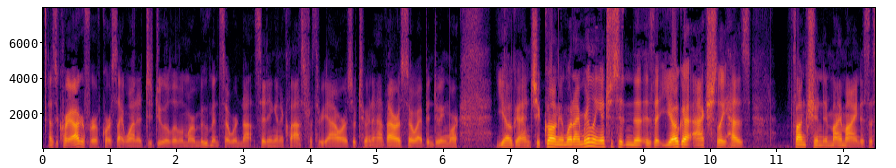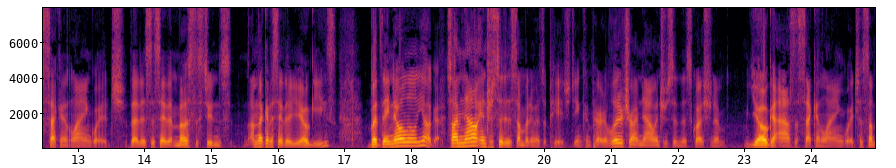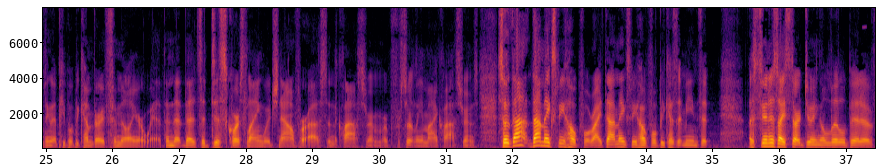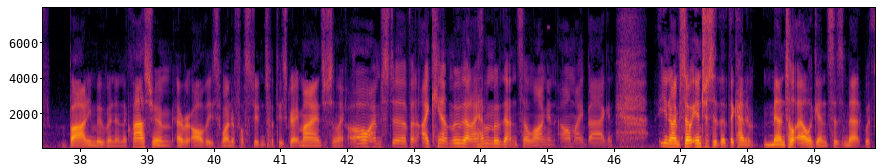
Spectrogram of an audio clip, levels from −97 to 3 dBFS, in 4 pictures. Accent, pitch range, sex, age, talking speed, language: American, 110-150 Hz, male, 50-69, 240 wpm, English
